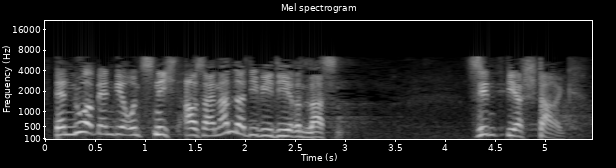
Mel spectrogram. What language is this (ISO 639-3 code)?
deu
